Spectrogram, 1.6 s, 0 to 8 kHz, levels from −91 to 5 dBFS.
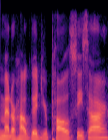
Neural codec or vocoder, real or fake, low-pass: none; real; 7.2 kHz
